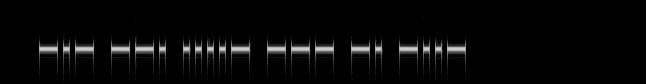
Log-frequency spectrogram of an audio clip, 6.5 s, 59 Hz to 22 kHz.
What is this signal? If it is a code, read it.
Morse code, heard as a keyed tone, about 20 wpm, 700 Hz. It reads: KG4ONX
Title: USA Call Signs - 6 Characters - Repeated 2x - 20wpm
